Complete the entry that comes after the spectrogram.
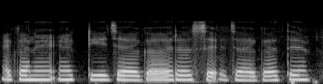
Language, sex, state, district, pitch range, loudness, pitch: Bengali, female, Assam, Hailakandi, 200-215 Hz, -13 LUFS, 210 Hz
